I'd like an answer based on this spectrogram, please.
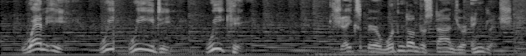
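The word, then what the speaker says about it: veni vidi vici: Most modern Latin pronunciations are Italianized, but scholars now know ancient Roman Latin had hard v sounds and rolled Rs. Veni vidi vichi sounded like when we weedy, wiki.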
